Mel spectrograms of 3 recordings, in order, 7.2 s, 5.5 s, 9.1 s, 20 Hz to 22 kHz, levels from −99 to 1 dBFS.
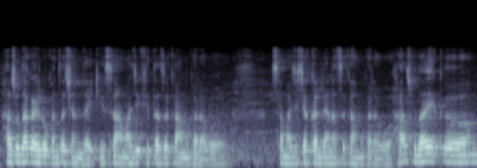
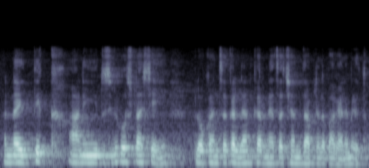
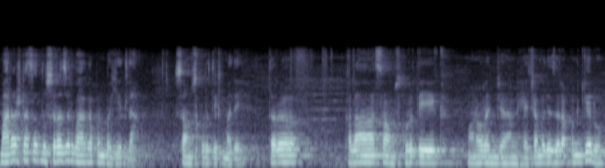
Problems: constant background noise, background conversations at intervals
